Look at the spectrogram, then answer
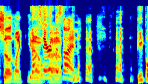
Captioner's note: laugh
